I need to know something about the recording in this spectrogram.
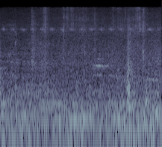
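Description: Quiet room tone: faint hiss with a faint, steady, high-pitched whine and a couple of faint ticks.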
